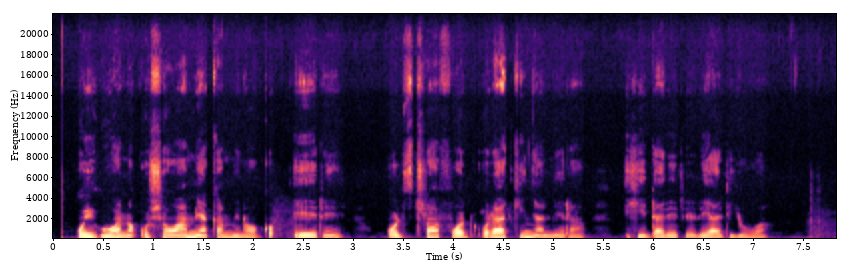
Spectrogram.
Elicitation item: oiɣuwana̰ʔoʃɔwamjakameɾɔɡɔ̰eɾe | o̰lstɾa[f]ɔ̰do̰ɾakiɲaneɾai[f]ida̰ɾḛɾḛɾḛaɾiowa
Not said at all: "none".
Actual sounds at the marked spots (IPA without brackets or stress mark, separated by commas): f, h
